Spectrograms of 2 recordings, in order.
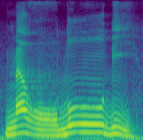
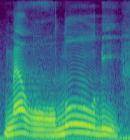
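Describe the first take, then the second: Both takes have the same delivery.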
